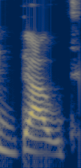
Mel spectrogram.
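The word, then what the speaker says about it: doubt: ये है डाउट, डोएट, डोट या डोएट, इनमें से कुछ नहीं है. ये डाउट है जिसका बी होता है साइलेंट, लिखते जरूर है लेकिन ये साइलेंट होता है.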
